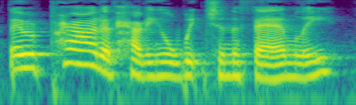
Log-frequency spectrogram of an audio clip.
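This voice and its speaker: A woman's voice: fairly low pitch, big pitch swings, fairly quick. A woman voicing a bitter, spiteful middle-aged aunt who rants with scorn and resentment in a storybook reading. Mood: bitter ranting. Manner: ranting, scornful.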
